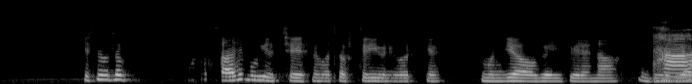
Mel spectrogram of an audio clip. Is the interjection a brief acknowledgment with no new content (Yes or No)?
No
